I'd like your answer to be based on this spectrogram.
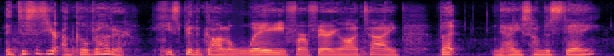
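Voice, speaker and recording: A man voicing a kind, excitable young queen in a gentle, gushing manner. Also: mid-range voice, normal speed, natural voice. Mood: affectionate.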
